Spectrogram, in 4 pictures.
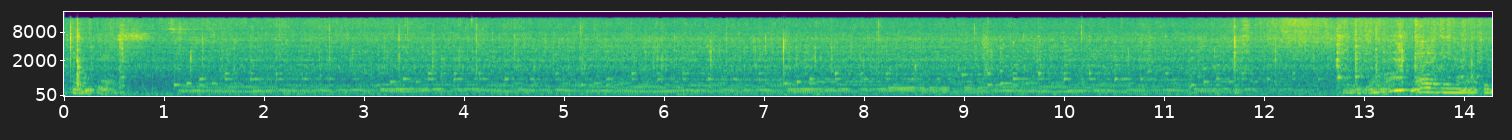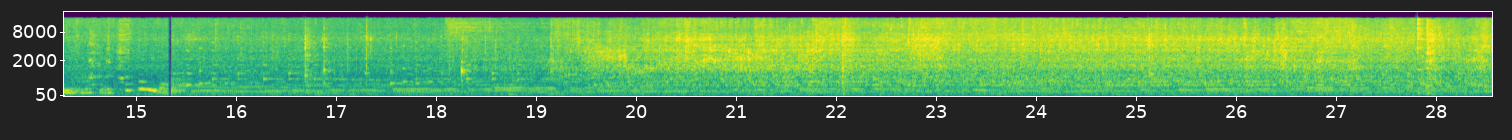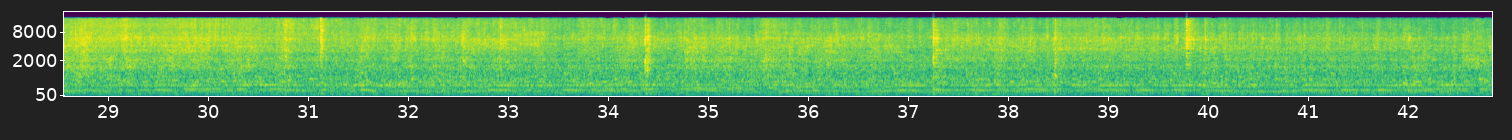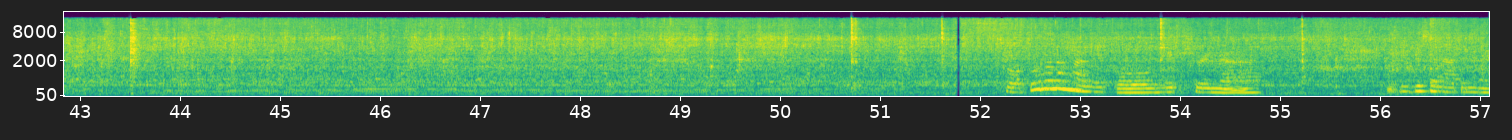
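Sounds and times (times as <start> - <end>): chicken sizzling in a pan: 0.0 - 57.0
garlic and onion sizzling in butter: 0.0 - 57.0
metal spatula scraping a pan: 55.2 - 56.8.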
